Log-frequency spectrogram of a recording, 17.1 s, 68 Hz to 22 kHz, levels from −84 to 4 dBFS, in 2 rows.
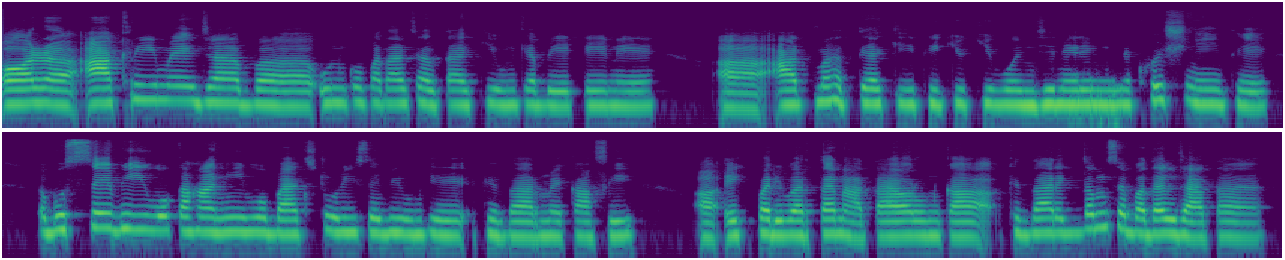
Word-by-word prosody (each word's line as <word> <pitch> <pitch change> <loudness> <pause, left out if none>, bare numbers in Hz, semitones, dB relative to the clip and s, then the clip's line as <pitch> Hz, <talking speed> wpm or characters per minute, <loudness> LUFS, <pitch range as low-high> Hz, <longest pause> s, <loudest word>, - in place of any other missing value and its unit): और 205 +1 +7
आख़िरी 210 +5 +4
में 235 -2 -2
जब 215 -2 0
अ, 190 -2 +1
उनको 215 +1 -3
पता 210 -1 -2
चलता 200 -2 -3
है 195 - 0
कि 205 +2 -7
उनके 195 0 -3
बेटे 185 +1 -3
ने 185 0 -3 0.5
अ, - - -1
आत्महत्या 200 +5 0
की 205 0 -4
थी 205 - 0
क्योंकि 205 0 -5
वो 200 0 0
इंजीनियरिंग 200 0 +2
में 200 - -1
खुश 235 +4 -2
नहीं 205 -2 0
थे, 185 -1 -2
तो 195 +3 -8
उससे 250 +2 +2
भी 255 0 0
वो 240 -1 +2
कहानी 225 -1 +2
वो 220 0 +1
बैक 200 0 +1
स्टोरी 220 -2 -1
से 215 -1 0
भी 215 +1 +1
उनके 200 -2 -1 0.2
किरदार 185 -2 0
में 185 0 -2
काफ़ी 185 +1 -3 0.4
अ, 175 -1 +1
एक 190 +1 -1
परिवर्तन 195 0 +2
आता 185 0 -1
है 185 - +5
और 190 - +1
उनका 185 -1 0 0.3
किरदार 210 +1 +1
एकदम 235 +6 0
से - - +4
बदल 205 0 +4
जाता 180 -1 0
है। 175 0 -9
200 Hz, 180 wpm, -24 LUFS, 190-215 Hz, 0.5 s, और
